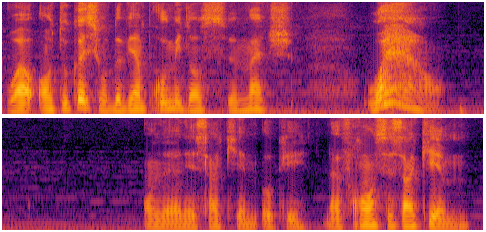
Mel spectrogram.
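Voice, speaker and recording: Excitable young man narrating his gameplay. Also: medium pitch, unhurried, faint music behind. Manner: excitable, swears often, mixes English exclamations into French. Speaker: gaming YouTuber. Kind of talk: live gameplay commentary.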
